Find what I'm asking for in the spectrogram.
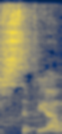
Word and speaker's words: Sophia: So my name is spelt with a PH, Sophia with a PH.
